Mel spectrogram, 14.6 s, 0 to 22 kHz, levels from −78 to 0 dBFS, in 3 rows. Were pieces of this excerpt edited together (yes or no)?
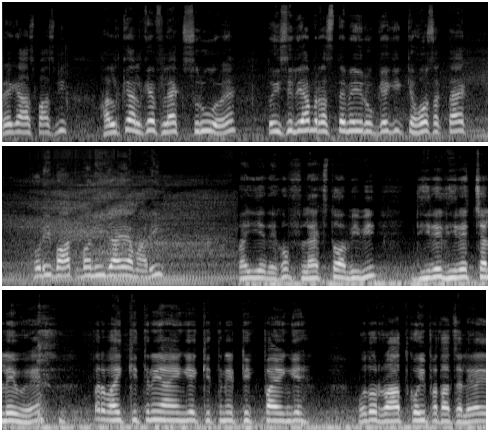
no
